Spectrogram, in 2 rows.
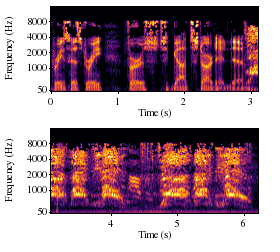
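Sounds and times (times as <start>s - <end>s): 
speech: 0.0s - 4.0s
steady low hum of outdoor noise: 0.0s - 6.2s
crowd of children shouting a rhythmic chant in a street in Santiago de Cuba: 2.9s - 6.2s.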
